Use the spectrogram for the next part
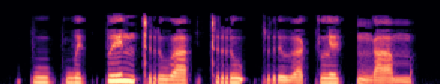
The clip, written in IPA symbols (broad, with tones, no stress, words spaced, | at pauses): puː˥˩kwe˥˩k̚ pe˥˩ntru˧a̯ | tru˦˥ʔ prɯ˩˦a̯kle˦˥k̚ ŋa˧m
